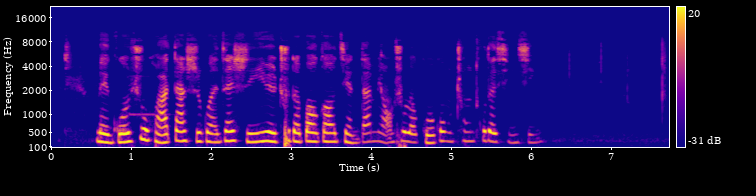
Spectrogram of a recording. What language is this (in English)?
Chinese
